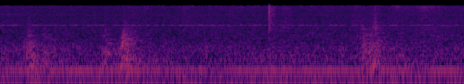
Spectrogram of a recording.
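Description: Faint handling clicks and taps from a banjo being settled into position, three small ticks spread over two seconds, over quiet room hum; no strings are played.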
